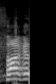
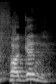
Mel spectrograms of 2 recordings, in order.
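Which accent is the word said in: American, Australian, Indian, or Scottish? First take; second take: Australian; Scottish. First: It is said in a broad Australian accent. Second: It is said in a Scottish accent, strong g. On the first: "What about Bogan Australian?" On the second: "What about Scottish? ... the G really does stand out"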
